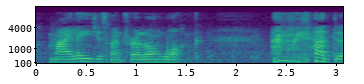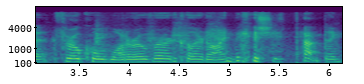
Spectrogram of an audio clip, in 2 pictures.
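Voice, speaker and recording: A woman's fairly low-pitched voice comes through noticeable background noise. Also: moderate pace. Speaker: book YouTuber. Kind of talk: casual vlog chat. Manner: animated.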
